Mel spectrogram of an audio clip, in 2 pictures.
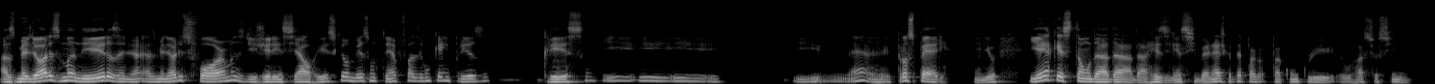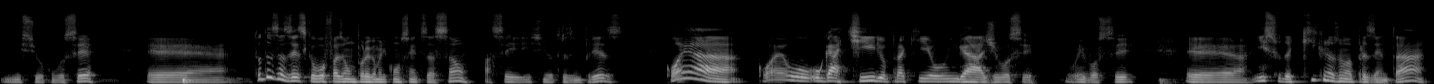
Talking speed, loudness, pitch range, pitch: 180 wpm, -32 LUFS, 110-150 Hz, 120 Hz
